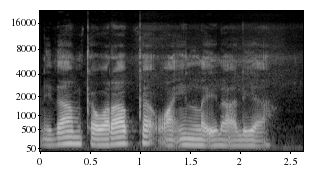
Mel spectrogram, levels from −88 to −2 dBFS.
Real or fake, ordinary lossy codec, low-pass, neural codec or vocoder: real; none; none; none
